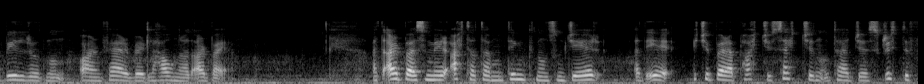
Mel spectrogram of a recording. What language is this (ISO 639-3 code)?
fao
